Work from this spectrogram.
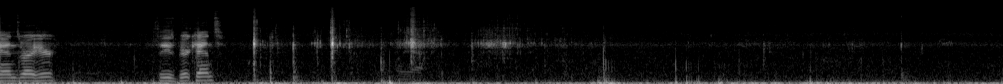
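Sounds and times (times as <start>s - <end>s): paddle splashing in water: 2.5s - 6.0s.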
